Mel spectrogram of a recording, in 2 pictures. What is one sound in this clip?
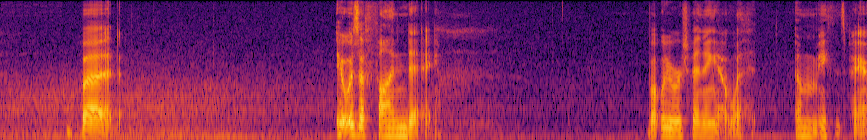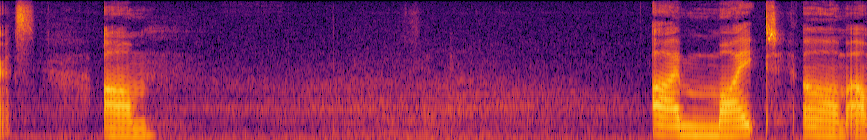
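A woman talks calmly and close by, in short bursts with pauses.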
